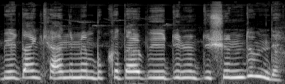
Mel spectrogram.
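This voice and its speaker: An actress voicing a curious, excitable young child in a cartoon, wide-eyed and eager with questions. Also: female voice, high-pitched, fast, natural voice. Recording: music playing behind the voice.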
